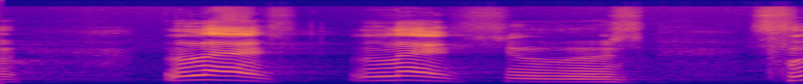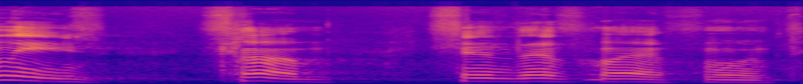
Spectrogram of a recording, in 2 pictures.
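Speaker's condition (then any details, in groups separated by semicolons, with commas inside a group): ALS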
